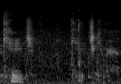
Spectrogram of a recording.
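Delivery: whispered call. Retold or imitated. Viewers whispering to Cage to come over, whispered. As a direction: hiss the name under your breath. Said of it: "And you're like".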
